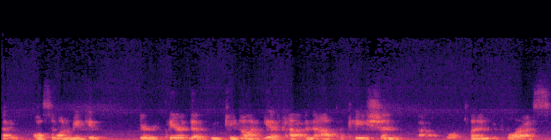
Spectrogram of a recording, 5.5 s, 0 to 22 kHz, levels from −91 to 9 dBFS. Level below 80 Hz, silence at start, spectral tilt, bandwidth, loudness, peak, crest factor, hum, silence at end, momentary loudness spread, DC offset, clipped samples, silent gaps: -50 dBFS; 0 s; -6 dB/octave; 8.4 kHz; -18 LUFS; -2 dBFS; 16 dB; none; 0 s; 6 LU; under 0.1%; under 0.1%; none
